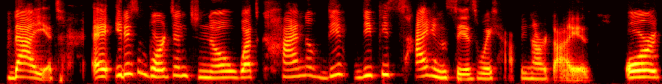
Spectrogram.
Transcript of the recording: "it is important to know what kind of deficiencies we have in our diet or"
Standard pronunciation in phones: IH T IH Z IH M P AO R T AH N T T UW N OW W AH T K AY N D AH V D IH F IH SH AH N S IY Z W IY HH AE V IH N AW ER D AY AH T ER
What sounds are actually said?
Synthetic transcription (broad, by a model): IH T IH Z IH M P AO R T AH N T T UW N OW W AH T K AY N D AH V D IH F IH S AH N S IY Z W IY HH AE V IH N AW ER D AY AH T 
